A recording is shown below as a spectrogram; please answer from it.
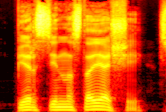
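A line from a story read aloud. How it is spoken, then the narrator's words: Calm reply. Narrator (Russian): спокойно ответил я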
